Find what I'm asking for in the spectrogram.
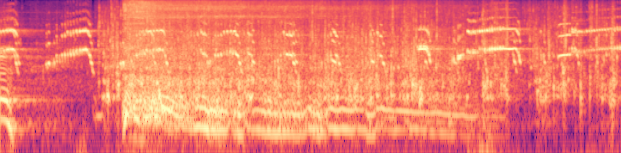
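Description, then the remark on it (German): A crowd of penguins at a zoo squawks and chatters in shrill, overlapping calls while being given a shower, a steady rush of spraying water hissing underneath, the noise loud and continuous. “Jetzt ist er jedenfalls bei den Pinguinen und gibt ihnen erstmal eine Dusche.”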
